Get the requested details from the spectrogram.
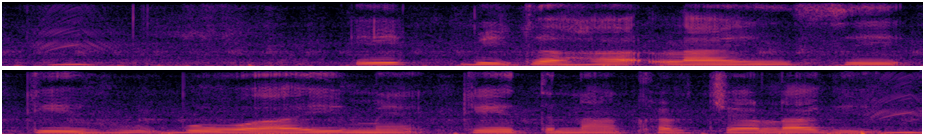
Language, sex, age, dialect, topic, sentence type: Bhojpuri, female, 36-40, Northern, agriculture, question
